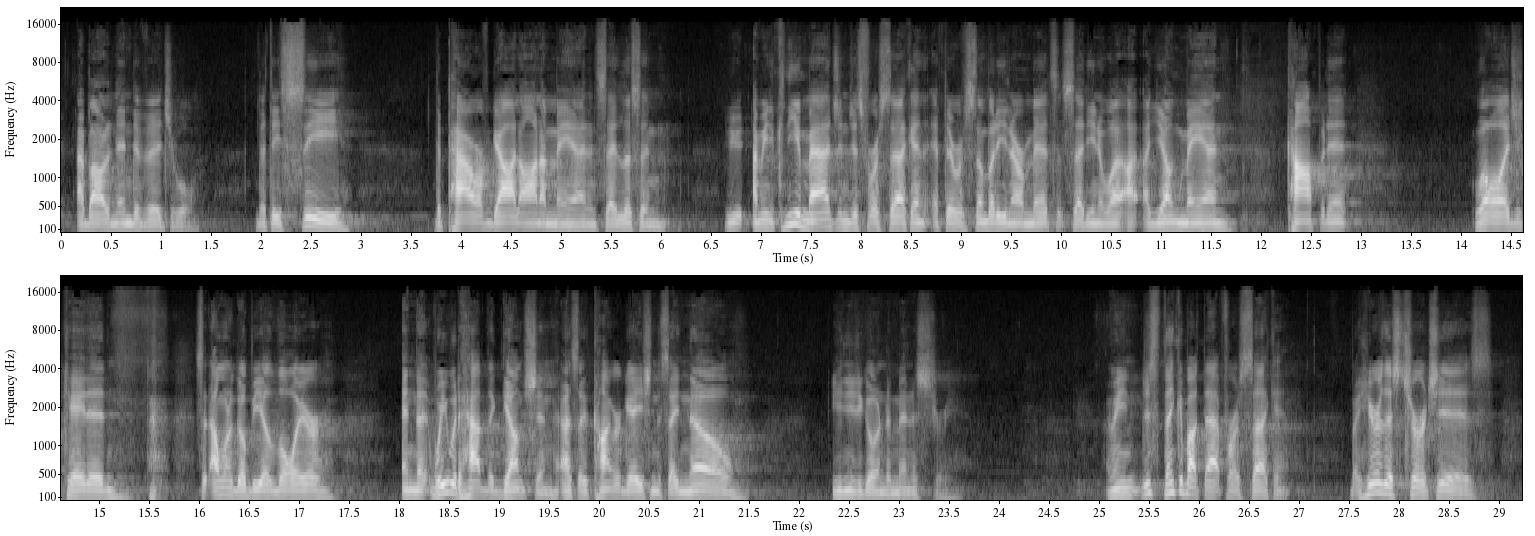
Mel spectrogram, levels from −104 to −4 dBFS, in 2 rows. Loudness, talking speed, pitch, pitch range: -26 LUFS, 175 wpm, 105 Hz, 95-115 Hz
